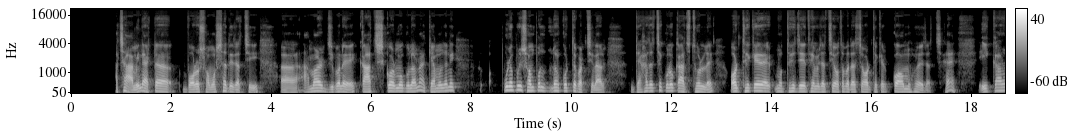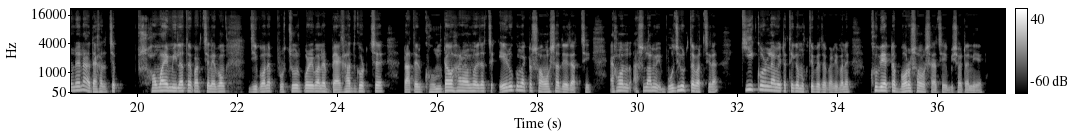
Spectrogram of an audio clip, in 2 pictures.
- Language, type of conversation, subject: Bengali, advice, আধ-সম্পন্ন কাজগুলো জমে থাকে, শেষ করার সময়ই পাই না
- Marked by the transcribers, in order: other noise; tapping; unintelligible speech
